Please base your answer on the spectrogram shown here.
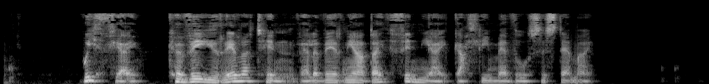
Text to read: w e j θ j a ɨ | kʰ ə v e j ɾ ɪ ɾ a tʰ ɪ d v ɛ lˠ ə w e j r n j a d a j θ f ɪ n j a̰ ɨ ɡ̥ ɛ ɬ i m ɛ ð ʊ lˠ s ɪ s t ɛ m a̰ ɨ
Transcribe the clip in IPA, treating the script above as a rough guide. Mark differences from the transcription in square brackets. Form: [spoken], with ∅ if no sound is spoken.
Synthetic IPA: w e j θ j a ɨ | kʰ ə v e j ɾ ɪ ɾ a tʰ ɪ [n] v ɛ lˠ ə [v] e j r n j a d a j θ f ɪ n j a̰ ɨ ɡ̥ [a] ɬ i m ɛ ð ʊ lˠ s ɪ s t ɛ m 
